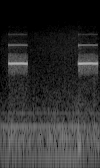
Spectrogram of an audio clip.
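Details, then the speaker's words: Audiometer sample pure tone given through earphones to an adult male musician with otosclerosis and about one-third hearing loss during an audiometric hearing test; two steady high-pitched beeps, each about a third of a second. "first a set of earphones is adjusted to the patient's ears and he is asked to listen carefully a sample tone is given him like this"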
